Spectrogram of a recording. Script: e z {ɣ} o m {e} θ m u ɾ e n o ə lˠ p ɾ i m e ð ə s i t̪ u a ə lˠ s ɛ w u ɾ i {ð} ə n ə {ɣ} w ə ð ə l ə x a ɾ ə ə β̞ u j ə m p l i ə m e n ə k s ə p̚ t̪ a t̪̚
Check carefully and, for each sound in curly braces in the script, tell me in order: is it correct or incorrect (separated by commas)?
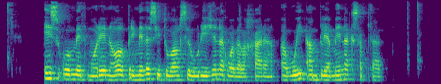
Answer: correct, correct, incorrect, correct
